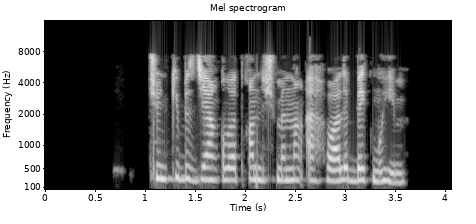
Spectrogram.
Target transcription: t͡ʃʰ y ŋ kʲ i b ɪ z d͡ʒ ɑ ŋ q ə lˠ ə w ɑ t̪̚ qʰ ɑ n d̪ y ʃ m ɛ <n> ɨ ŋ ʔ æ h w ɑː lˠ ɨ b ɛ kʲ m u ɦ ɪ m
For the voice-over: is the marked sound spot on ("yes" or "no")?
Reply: no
